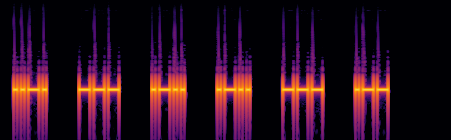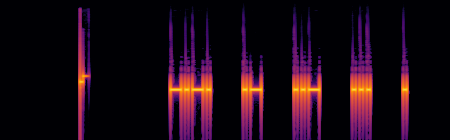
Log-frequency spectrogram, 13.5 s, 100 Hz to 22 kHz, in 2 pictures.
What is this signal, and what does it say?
Morse code, heard as a keyed tone, about 21 wpm, spaced as for 12 wpm, 700 Hz. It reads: FOLLOW CAUSE
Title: 3x Character Spacing - Top 300 Words - 22wpm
